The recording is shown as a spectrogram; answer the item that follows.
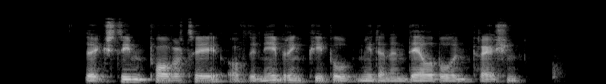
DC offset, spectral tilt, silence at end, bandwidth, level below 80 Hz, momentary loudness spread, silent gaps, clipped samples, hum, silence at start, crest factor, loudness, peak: under 0.1%; -5 dB/octave; 0.85 s; 9.2 kHz; -62 dBFS; 8 LU; none; under 0.1%; none; 0.85 s; 20 dB; -22 LUFS; -2 dBFS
